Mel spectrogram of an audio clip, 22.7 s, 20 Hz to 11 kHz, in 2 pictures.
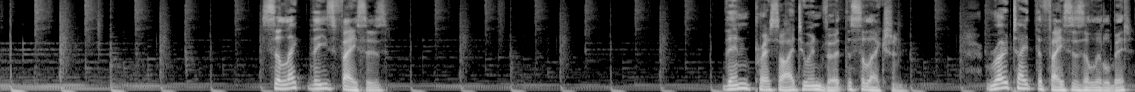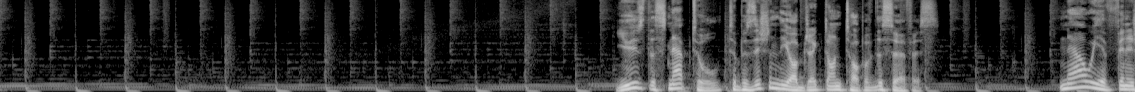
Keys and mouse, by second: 0.6 KP_7, 3.5 3, 3.8 c, 5.8 shift+z, 8.6 ctrl+i, 10.9 shift+z, 11.7 r, 15.9 shift+middle click, 16.1-20.2 drag, 17.3 Tab, 18.7 ctrl+z, 18.7-21.0 middle drag, 18.7-20.2 right drag, 22.2 Tab, 22.2-22.6 drag.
